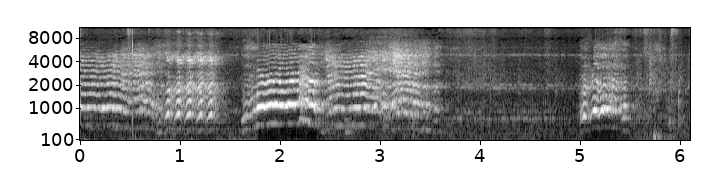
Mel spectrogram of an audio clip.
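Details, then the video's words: Kid goats on a farm in Purwokerto, Indonesia, calling with loud, trembling, rising-and-falling bleats, several in quick succession, then a pause and one more short bleat. "Best goat sound in the world 2023 - Goat Makes Weirdest Noises"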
